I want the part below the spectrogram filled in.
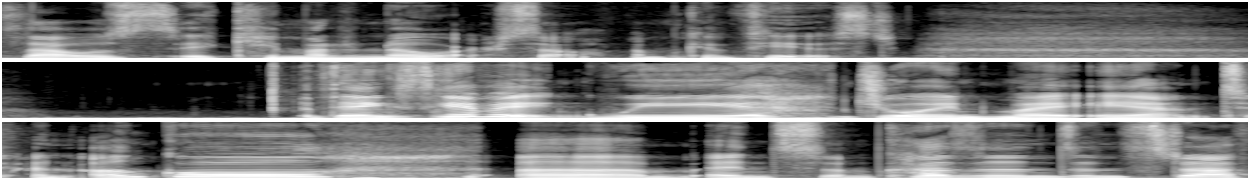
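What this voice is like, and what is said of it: Congested, nasal voice. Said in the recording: “my voice is sounding so weird all of a sudden... I guess I can't breathe through my nose”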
